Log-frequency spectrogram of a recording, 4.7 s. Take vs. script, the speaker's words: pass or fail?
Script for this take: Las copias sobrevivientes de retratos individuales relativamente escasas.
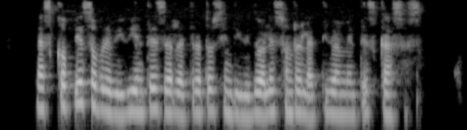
fail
